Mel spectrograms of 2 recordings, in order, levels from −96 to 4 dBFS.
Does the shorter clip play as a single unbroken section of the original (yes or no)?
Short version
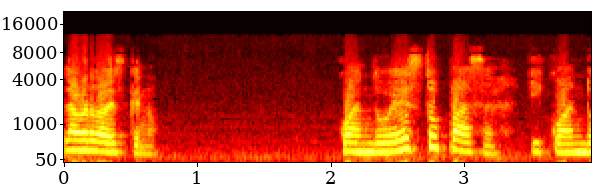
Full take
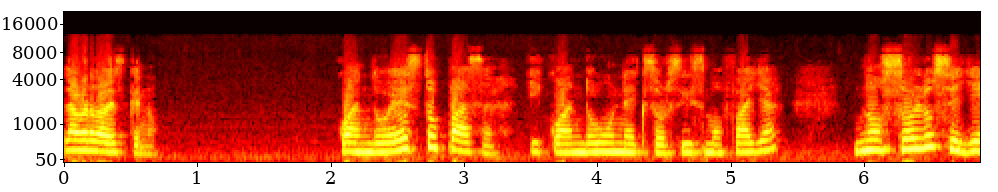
yes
